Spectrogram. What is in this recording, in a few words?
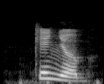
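"кеньӧб", Komi, female; kpv; audio dict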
